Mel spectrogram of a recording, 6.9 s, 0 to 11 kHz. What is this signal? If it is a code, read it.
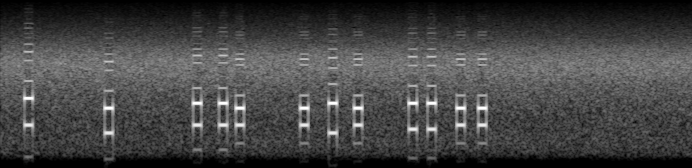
DTMF, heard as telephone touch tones, dialled by hand, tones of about 80 ms. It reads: 9 1 887 727 5577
